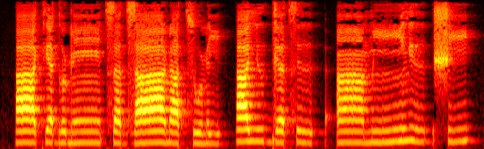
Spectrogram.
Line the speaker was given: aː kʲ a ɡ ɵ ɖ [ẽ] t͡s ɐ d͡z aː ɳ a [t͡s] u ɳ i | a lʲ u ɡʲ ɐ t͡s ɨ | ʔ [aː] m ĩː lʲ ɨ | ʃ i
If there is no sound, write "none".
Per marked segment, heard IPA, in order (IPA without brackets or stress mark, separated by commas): ẽː, t͡s, ãː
